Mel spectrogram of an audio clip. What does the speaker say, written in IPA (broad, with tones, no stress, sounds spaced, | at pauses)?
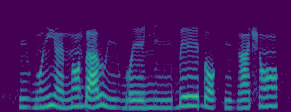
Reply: i˨ ɡʷ ĩ˨˦ j ɛ̃˨ n ɔ̃˧ ɗ a˨˦ v iː˨ ɡʷ eː˨ ɲ iː˨ ɓ eː˦ ɗ ɔ˧ k i˧ ɡ ã˦ ʃ ɔ̃˦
